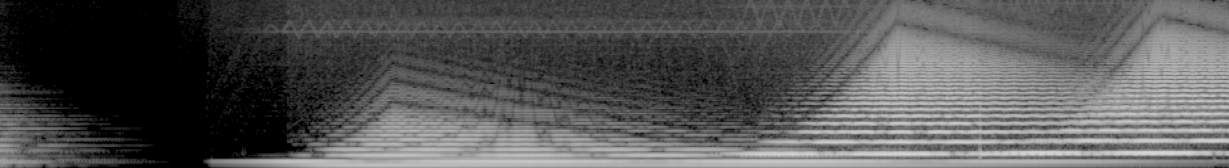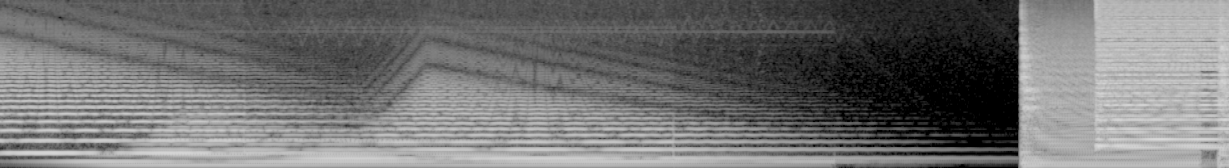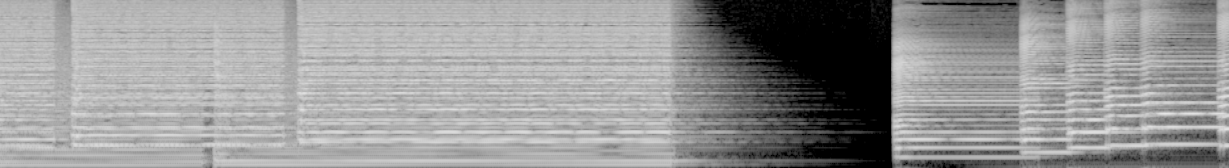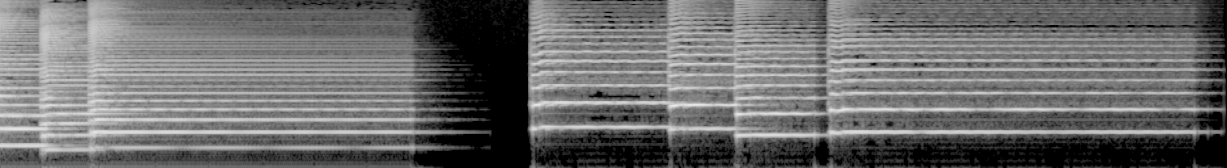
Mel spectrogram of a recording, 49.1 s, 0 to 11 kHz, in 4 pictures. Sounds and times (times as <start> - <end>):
Synthesizer: 2.3 - 21.8, 22.5 - 32.5, 33.6 - 41.5, 42.2 - 49.1.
